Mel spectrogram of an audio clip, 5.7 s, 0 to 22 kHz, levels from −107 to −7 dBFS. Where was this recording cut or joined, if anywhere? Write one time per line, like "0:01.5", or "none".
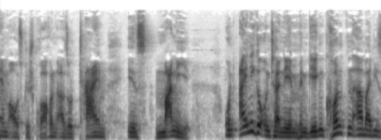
none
